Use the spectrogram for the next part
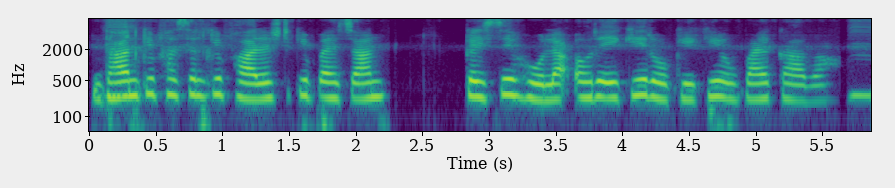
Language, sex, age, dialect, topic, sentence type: Bhojpuri, female, 18-24, Western, agriculture, question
